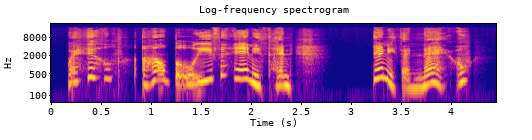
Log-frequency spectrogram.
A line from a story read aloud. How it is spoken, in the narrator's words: she muttered to herself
